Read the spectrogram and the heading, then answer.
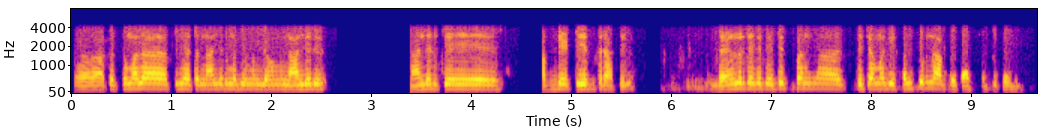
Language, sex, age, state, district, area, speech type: Marathi, male, 18-30, Maharashtra, Nanded, rural, conversation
